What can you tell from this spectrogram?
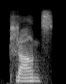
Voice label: "trounce", Indian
